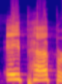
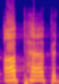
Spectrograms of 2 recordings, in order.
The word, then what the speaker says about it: Apep: The enemy of Ra is named, it's Apep or Apep, it depends on how you want to pronounce it. It's A-P-E-P.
